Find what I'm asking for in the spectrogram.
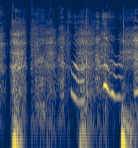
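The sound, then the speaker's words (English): Heavy, breathy panting close to a microphone: several gasping breaths mixed with short voiced moaning tones, fairly loud and uneven in rhythm. “You don't need to pant into the mic like a bitch in heat.”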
